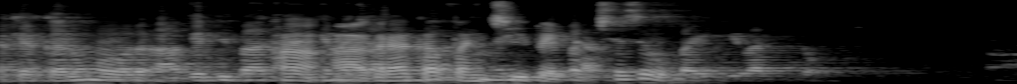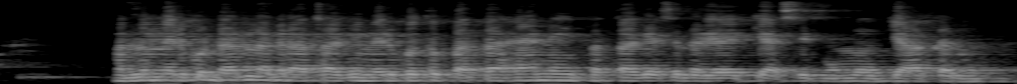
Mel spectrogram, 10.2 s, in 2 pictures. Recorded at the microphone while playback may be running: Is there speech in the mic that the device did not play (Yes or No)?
Yes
